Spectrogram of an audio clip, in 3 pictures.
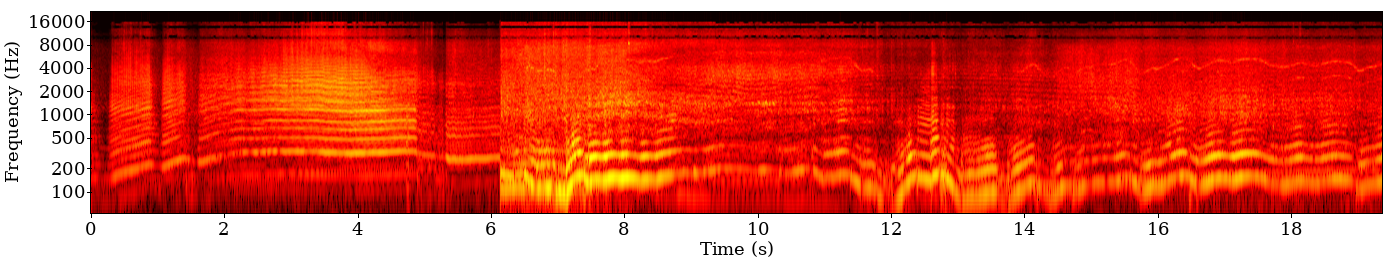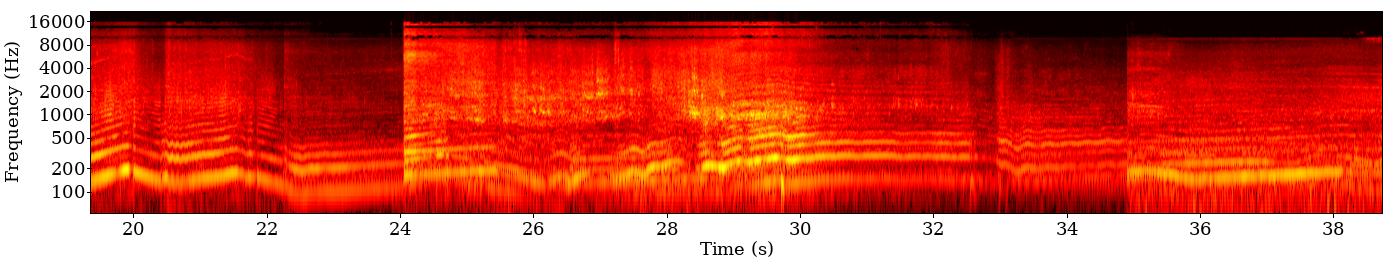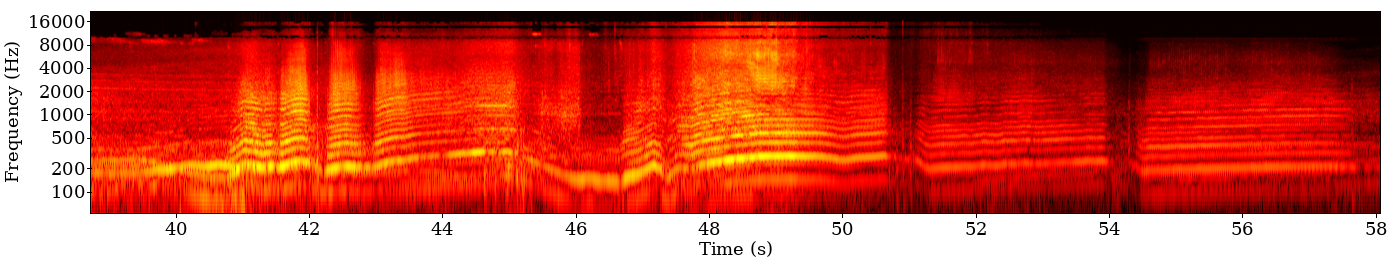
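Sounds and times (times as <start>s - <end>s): rally car engines revving: 0.0s - 58.0s
tyre squeal: 6.2s - 12.2s, 13.7s - 20.0s, 24.1s - 32.4s.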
